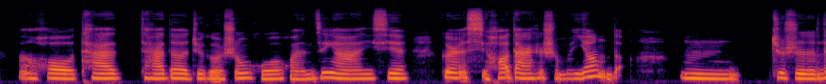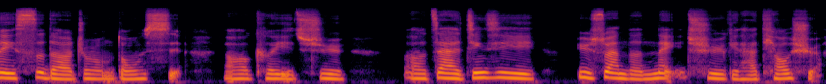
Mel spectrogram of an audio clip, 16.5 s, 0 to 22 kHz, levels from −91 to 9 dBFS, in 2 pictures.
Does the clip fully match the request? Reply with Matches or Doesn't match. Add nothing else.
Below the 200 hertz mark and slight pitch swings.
Matches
